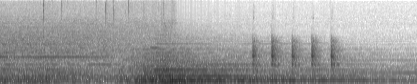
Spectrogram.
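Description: Five quick knocks on a door about two and a half seconds in, over background music.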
